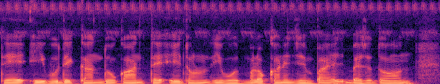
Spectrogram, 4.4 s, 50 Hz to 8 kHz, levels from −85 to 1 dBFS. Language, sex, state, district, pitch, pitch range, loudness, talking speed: Chakma, male, Tripura, Unakoti, 105 Hz, 100-110 Hz, -15 LUFS, 110 wpm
